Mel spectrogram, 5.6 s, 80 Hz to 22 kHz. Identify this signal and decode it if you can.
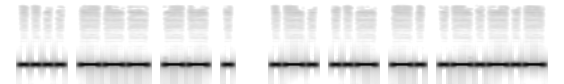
Morse code, heard as a keyed tone, about 20 wpm, 1000 Hz. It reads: HOME RUN.
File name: qotdfiles / 20wpm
